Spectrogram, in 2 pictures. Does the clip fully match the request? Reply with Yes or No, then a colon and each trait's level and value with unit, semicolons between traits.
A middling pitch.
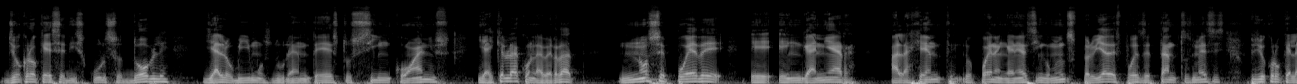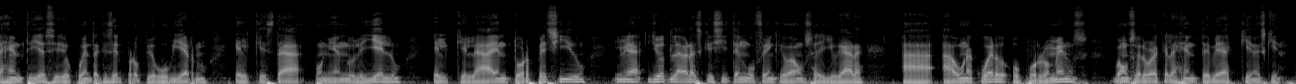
No: very low, 95 Hz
